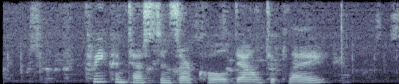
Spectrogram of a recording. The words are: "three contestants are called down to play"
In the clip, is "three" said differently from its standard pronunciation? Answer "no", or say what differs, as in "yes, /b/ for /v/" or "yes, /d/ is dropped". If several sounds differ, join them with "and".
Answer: no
